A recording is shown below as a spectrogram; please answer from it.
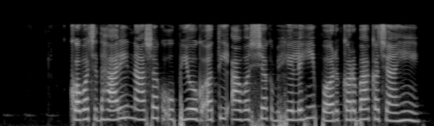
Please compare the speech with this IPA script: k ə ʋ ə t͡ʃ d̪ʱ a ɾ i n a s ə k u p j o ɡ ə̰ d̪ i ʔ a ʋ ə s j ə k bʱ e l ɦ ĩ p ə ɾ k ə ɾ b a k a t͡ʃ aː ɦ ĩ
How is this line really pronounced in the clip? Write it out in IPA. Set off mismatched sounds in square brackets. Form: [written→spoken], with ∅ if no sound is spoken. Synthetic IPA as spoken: k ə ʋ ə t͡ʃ d̪ʱ a ɾ i n a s ə k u p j o ɡ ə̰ [d̪→t̪] i ʔ a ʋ ə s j ə k bʱ e l ɦ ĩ p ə ɾ k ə ɾ b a k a t͡ʃ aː ɦ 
